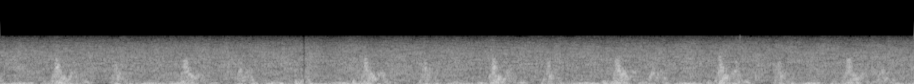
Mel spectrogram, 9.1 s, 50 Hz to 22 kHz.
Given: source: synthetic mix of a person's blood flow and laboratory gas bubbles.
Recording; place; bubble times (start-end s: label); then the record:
Doppler ultrasound of blood flow; precordium
7.34-7.67 s: bubbles
From the record:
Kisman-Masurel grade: 111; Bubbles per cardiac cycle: 1 to 2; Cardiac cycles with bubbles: 1 to 10%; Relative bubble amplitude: barely perceptible (0.100 to 0.250); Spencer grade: 1 (occasional bubble signal discernible with the cardiac motion signal, with majority of cardiac periods free of bubbles); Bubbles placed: only in the low amplitude regions of the cardiac cycle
